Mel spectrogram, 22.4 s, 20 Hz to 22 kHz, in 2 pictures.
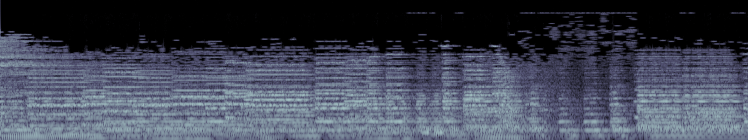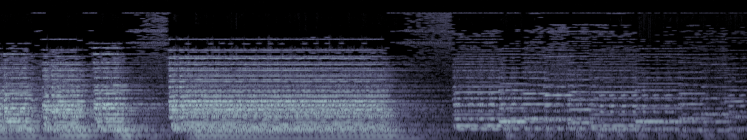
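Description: Organ playing silent-film accompaniment: full, sustained chords over a deep pedal bass. About 17 seconds in it breaks off, then goes on more softly and fades near the end.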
